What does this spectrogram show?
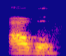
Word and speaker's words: hour: So कुछ words होते हैं जिसमें h is silent, initial letter h. जैसे कि an hour.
